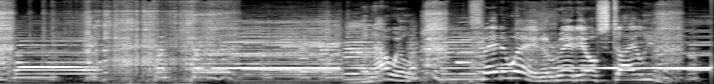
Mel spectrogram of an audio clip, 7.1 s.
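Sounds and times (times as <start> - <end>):
squeaky chair squeaking: 0.0 - 2.5
speech: 1.6 - 2.3, 3.6 - 7.0.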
